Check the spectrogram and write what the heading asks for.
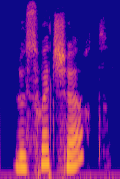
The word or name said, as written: sweat-shirt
